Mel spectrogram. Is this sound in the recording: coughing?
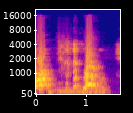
no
